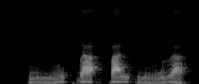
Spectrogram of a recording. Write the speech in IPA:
miː˩˦mu˦˥k̚la˦˥ʔ pa˥˩npi˨˩n wɯ˥˩a̯

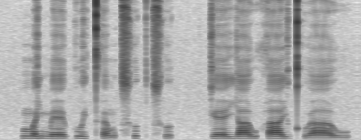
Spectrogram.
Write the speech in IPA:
mɐ˥jmɛː˨˧kʷɐ˥j t̪ʰɐ˨˩mt͡sʰʊ˥k̚t͡sʰʊ˨k̚ | kɛː˨˧jaː˧w haː˧jkʷʰaː˨w

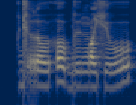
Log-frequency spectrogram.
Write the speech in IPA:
ɡʲo̰roːu̯hou̯ bɨːŋɔi̯xʲuː

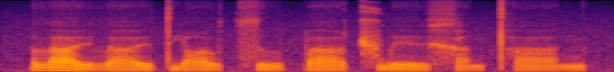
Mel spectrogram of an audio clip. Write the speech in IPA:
la˥˨ɪ̯la˨˦ɪ̯t̪jɑ˨˩ʊ̯ t͡sɹ̩˥˨pä˥˨ ʈ͡ʂwe˥˨ɪ̯xa˩nt̪ʰa˨˦n

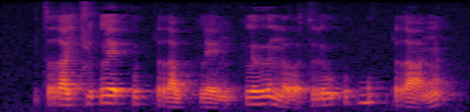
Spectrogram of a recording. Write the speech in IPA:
tra˦˥jt͡ɕu˦˥ʔ le˥˩ʔpɯ˦˥k̚ pra˧wpʰleː˨˩ŋ pʰlɯː˥˩nɤː˩˦tru˥˩ʔ | bu˥˩k̚pra˩˦ŋ

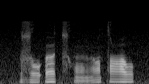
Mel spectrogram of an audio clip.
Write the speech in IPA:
zo˧ʔœ˥ t͡sʰõː˩ŋõ˥ tˤoː˥

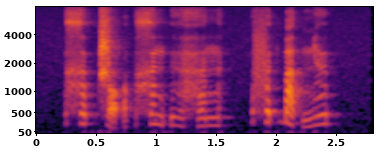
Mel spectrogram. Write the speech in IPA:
xə˦˥p̚t͡ɕɔ̰˧˨ʔ | xə˧nʔɨ̤˨˩ə̯hə˧n | fə˦˥t̚ɓa˨˩t̚ ɲɨ˦˥p̚

